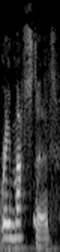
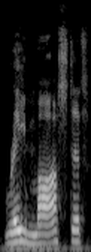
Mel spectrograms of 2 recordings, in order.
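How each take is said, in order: First: The word is said in a plain, ordinary way. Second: The word is said in a posh, drawn-out way. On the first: "Not remastered" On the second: "very, very upper class"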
